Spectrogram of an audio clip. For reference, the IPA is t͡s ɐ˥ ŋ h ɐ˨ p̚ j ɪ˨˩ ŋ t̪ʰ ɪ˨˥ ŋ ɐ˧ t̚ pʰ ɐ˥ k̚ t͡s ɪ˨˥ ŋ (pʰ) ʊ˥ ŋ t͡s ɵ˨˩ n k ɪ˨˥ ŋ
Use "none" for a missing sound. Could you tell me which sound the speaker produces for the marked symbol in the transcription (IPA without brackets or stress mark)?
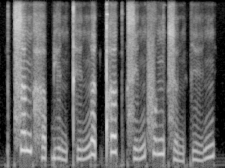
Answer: f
